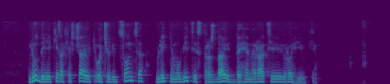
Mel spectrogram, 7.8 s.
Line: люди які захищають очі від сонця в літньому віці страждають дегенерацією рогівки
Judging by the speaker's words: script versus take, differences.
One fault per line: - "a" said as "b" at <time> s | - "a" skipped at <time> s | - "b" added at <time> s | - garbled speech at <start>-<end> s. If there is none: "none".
none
